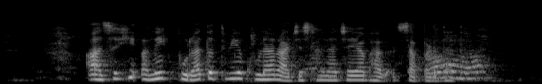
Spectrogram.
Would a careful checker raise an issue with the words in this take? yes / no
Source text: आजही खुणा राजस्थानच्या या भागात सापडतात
yes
